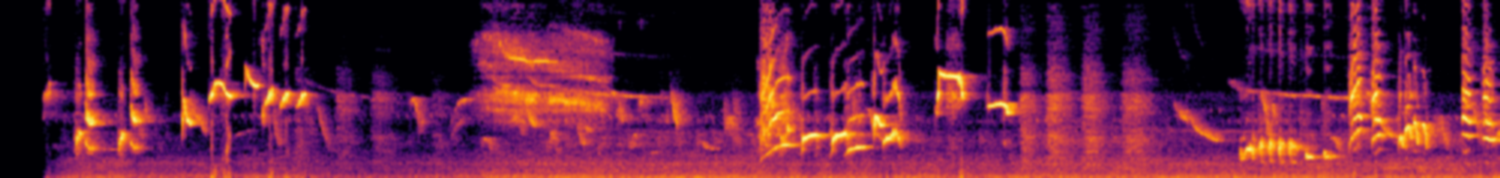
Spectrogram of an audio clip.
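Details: Orange-headed thrush singing a very melodious song: bursts of high, sharp whistled and twittering notes, some sliding and warbled, delivered in quick clusters separated by short pauses, over a soft background hiss.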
